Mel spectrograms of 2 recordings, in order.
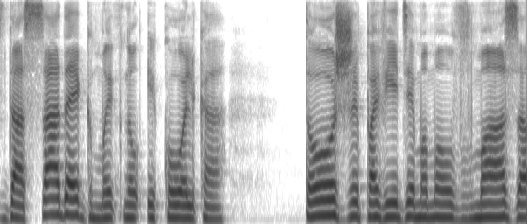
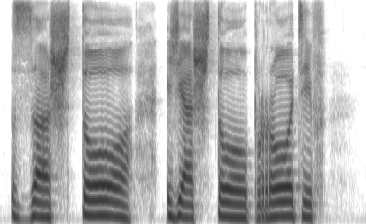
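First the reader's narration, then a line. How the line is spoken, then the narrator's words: Pained groan, deep bass voice. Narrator (Russian): получил по голове, охнул, ойкнул и пробасил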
